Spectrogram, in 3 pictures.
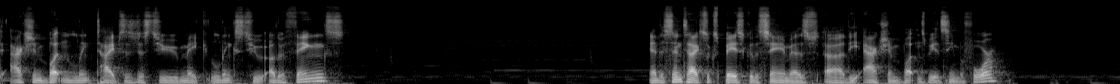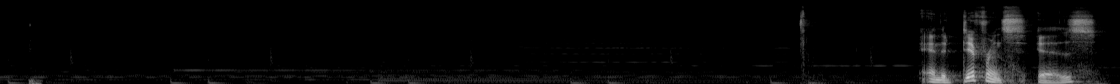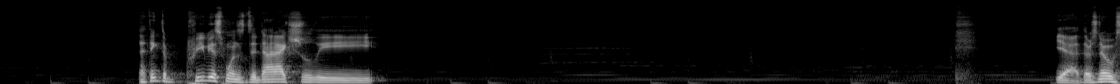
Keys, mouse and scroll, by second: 3.2 scroll down 1, 4.0 scroll down 1, 5.3 scroll down 1, 5.9 scroll down 3, 9.5-9.9 scroll down 2, 12.7 middle click, 20.8 middle click, 21.8 click, 22.0 Escape, 26.5 click, 27.2 middle click, 30.2 middle click, 32.0-32.8 scroll down 2, 32.8-33.6 scroll down 1.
